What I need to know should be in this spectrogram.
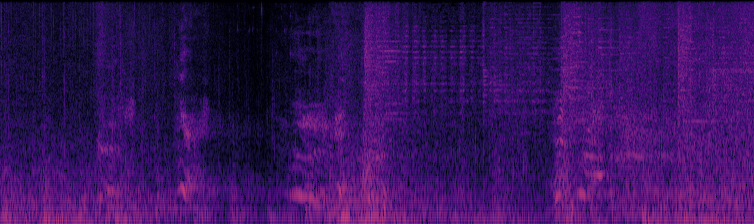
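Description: Flames burst and crackle.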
